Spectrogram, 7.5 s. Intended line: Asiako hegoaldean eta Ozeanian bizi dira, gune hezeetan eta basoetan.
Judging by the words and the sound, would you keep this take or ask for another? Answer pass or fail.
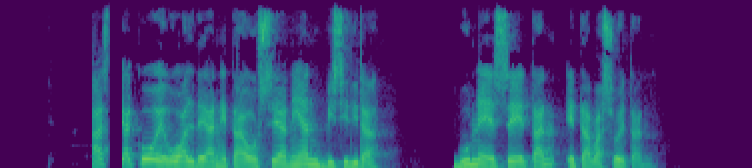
fail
